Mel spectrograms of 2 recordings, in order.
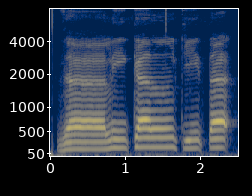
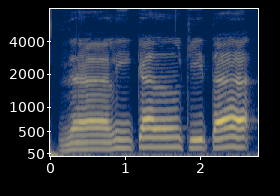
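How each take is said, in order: Both takes have the same delivery.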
